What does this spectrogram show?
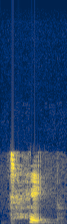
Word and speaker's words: tape: t is the same the middle vowel sound in tap is a short ah sound and in tape t a it's the long a sound and then the is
